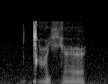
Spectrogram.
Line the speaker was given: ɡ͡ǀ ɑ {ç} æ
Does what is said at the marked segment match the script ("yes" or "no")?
yes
